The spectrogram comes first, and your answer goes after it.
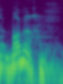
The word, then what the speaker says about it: Baltimore: Baltimore. Déjà, ça commence là, tu vois, moi, le mot. Je sais même pas le prononcer quand t'es aux US. Balmer.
